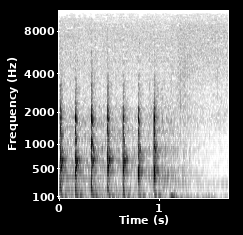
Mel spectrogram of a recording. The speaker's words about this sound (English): Then I headed for the home of Rollo Bendata, Suzanne's servant, for my talk with him. I knocked hopefully on his door.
